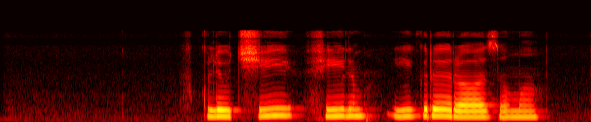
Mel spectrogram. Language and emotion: Russian, sad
